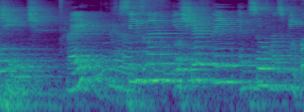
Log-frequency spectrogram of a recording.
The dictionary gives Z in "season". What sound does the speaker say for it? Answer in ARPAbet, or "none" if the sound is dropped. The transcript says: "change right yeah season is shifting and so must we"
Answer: Z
